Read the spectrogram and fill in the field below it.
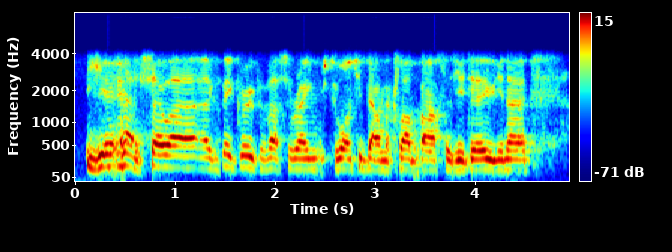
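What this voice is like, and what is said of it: Bristolian accent. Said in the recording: “A bit of a Bristolian accent”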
